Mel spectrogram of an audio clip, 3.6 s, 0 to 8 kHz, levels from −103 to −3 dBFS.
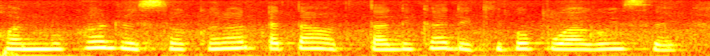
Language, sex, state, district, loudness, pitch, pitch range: Assamese, female, Assam, Sonitpur, -14 LUFS, 280 Hz, 265-290 Hz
